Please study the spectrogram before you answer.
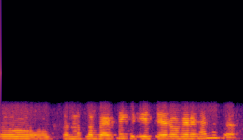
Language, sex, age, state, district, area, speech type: Hindi, female, 45-60, Uttar Pradesh, Azamgarh, rural, conversation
